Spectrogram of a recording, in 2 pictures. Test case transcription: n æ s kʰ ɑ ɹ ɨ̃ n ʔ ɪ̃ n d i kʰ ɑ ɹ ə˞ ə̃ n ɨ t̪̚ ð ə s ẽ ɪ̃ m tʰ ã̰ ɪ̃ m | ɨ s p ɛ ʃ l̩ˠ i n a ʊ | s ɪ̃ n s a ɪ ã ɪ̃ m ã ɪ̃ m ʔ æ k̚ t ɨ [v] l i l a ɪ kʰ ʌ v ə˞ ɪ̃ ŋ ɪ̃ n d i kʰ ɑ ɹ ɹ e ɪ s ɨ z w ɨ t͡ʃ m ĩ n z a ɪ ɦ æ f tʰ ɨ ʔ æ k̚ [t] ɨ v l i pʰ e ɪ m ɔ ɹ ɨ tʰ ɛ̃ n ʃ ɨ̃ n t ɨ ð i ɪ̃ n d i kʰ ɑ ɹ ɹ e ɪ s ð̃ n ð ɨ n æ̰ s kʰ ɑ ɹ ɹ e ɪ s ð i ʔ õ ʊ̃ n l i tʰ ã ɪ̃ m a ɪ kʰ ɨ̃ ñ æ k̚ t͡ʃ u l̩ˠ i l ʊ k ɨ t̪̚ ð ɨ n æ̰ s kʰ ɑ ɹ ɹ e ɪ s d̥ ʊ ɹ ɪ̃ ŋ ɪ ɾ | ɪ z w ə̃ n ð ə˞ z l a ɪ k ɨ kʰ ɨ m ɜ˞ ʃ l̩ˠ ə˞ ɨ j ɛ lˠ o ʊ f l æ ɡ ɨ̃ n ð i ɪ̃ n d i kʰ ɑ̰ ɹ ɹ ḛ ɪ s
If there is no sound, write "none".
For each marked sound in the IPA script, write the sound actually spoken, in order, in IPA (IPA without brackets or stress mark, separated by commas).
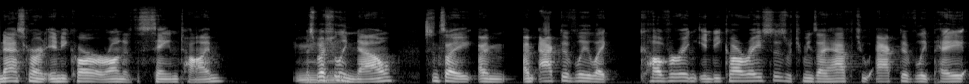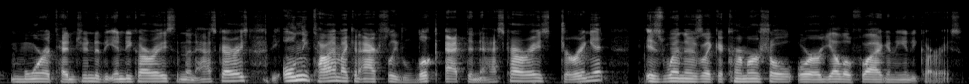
v, t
